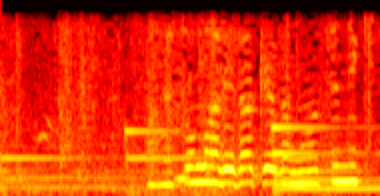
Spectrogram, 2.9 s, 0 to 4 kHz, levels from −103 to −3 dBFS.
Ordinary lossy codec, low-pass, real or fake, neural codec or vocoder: none; 3.6 kHz; real; none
